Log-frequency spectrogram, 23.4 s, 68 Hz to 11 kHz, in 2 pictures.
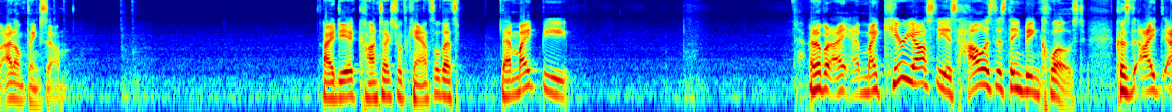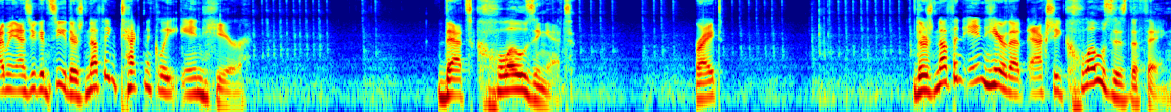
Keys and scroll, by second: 3.1 j, 11.5 ctrl+u, 11.5-22.9 typing, 11.7 ctrl+u.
